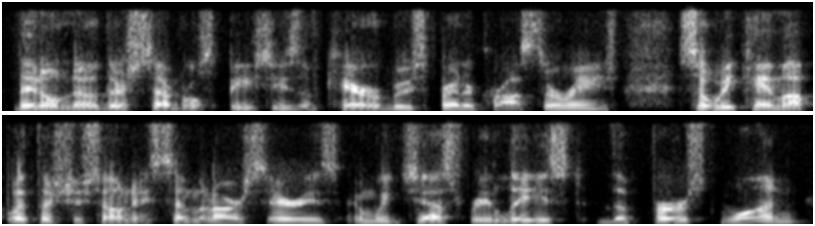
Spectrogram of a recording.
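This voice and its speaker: A man with a lowish voice hosts a casual podcast, talking in an upbeat, rambling way full of fillers. The audio is dry and a little dull. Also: fairly even intonation, moderate pace, hardly any pauses, a little mellow, no echo. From Alaska. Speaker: podcast host.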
